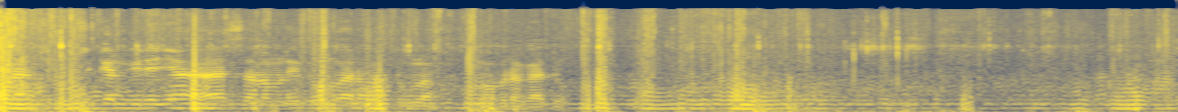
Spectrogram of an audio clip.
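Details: Very aggressive honey bees: a steady, low droning buzz holds without a break from start to finish, with sharp clicks and faint voices in the background.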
